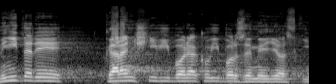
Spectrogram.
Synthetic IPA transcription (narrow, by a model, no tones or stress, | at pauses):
nɪɲiːt̪ɛdɪ | ɡ̥aɾant͡ʃɲiːviːbo̞ɾjakoviːbo̞ɾzɛmɲɛɟɛlskiː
